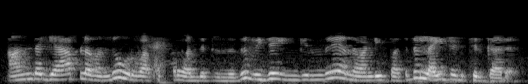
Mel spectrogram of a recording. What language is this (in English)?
Tamil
